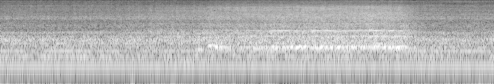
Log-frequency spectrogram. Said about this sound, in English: going to do it with the bandsaw just to show you guys how I push these through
